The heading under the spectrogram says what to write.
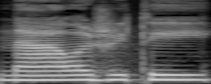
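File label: "náležitý", Slovak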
